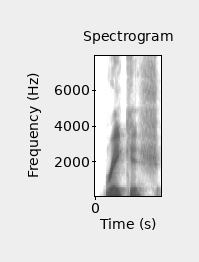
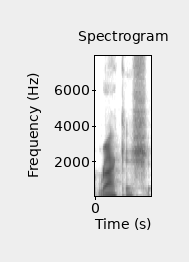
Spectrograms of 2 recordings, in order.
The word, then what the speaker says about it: rakish: character's initiative role and that might actually be pronounced rakish audacity not rackish audacity so i apologize for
